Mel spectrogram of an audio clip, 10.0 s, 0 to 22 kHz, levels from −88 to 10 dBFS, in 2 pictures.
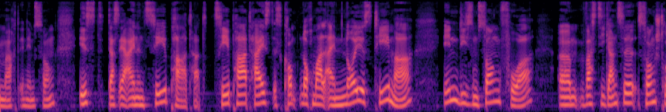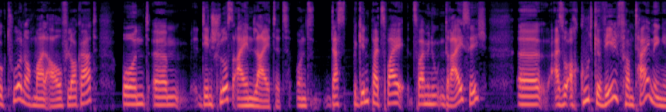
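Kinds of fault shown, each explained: Audio read two samples at a time (double speed), throughout: the playback side takes each pair of consecutive samples as a single frame, as if the stream held two channels or samples of twice the width. That halves the running time, so this speech plays at twice its proper speed and sits a full octave, 12 semitones, too high. Any strong content above a quarter of the sample rate folds back below the new limit.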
